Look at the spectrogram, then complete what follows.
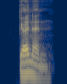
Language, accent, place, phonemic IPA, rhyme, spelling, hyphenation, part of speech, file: German, Germany, Berlin, /ˈɡœnən/, -œnən, gönnen, gön‧nen, verb, De-gönnen.ogg
- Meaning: 1. to bestow, to indulge (someone's wishes), to treat to, to spoil 2. to be happy for someone because of their good fortune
